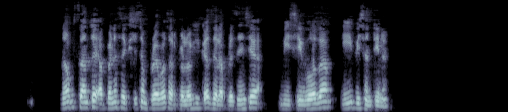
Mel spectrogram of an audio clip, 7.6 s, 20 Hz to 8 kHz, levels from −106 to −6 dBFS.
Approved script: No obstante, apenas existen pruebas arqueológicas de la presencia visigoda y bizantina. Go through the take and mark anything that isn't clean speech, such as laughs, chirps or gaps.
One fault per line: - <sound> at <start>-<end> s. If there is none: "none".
none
